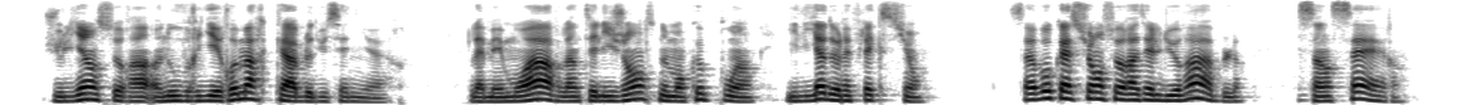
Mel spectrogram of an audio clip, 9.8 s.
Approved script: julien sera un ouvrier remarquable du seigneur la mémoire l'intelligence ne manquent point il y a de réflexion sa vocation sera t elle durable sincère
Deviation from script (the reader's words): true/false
false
